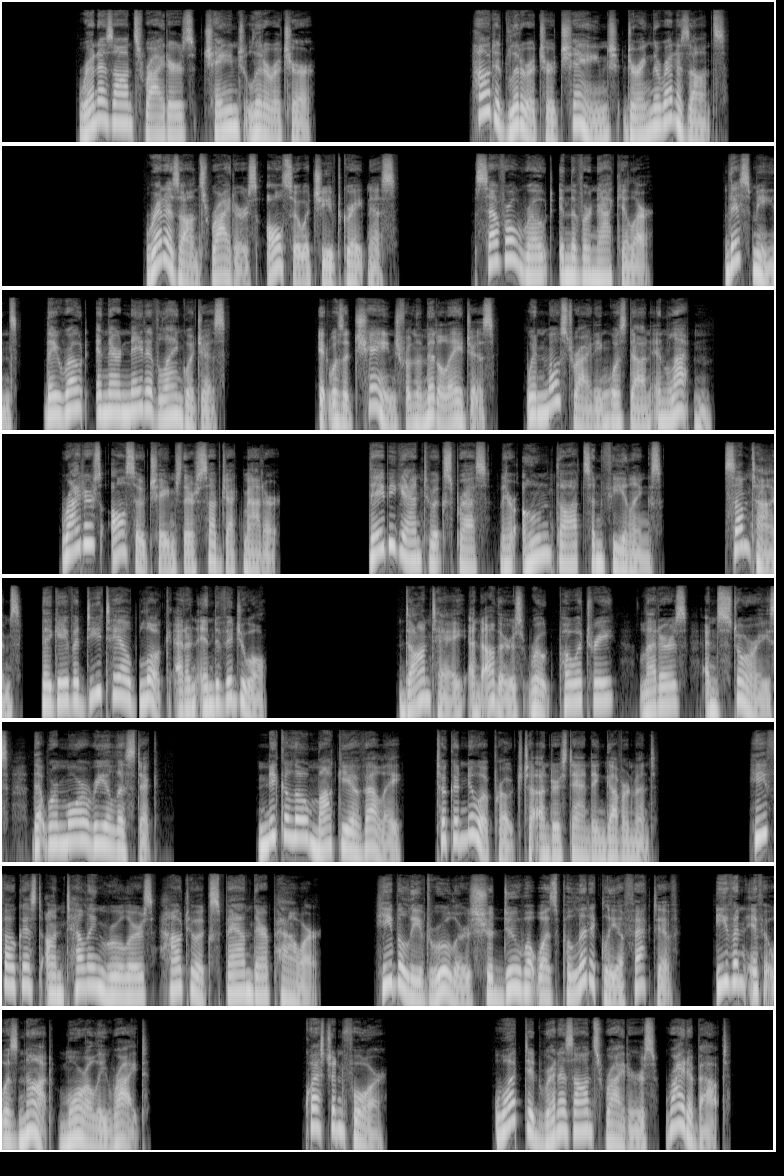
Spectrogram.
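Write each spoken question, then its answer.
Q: What did Renaissance writers write about?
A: Their own thoughts and feelings, detailed looks at individuals, realistic subjects, and government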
